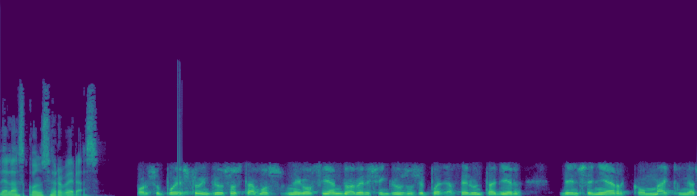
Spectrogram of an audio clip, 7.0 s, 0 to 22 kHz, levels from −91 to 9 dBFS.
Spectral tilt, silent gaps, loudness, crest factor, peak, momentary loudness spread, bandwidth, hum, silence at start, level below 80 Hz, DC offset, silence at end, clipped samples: -6 dB/octave; 1.15-1.36 s, 5.55-5.59 s; -21 LUFS; 16 dB; -6 dBFS; 7 LU; 12.5 kHz; none; 0 s; -56 dBFS; under 0.1%; 0 s; under 0.1%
